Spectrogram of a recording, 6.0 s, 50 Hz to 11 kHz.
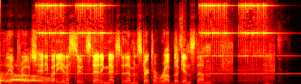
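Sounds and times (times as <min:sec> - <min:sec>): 
speech: 0:00.1 - 0:04.6, 0:05.3 - 0:05.5
telephone bell ringing: 0:00.7 - 0:02.5, 0:04.0 - 0:06.0.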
